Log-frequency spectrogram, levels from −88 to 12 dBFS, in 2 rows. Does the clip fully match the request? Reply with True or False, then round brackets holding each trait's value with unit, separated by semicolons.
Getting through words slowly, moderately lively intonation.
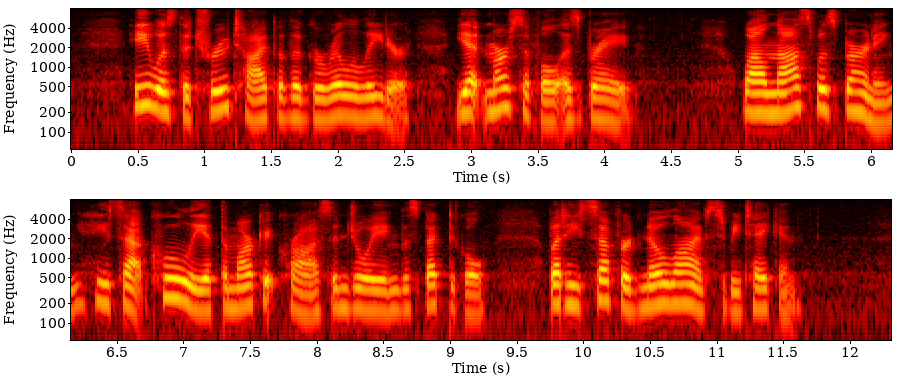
False (170 wpm; 4.0 semitones)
